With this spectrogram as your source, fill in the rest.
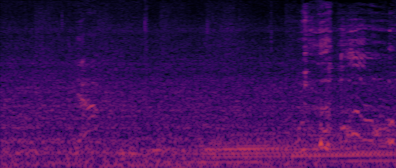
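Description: A Lamborghini Gallardo engine pulls hard from inside the car, a steady low growl rising in pitch as it accelerates, with people talking over it.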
